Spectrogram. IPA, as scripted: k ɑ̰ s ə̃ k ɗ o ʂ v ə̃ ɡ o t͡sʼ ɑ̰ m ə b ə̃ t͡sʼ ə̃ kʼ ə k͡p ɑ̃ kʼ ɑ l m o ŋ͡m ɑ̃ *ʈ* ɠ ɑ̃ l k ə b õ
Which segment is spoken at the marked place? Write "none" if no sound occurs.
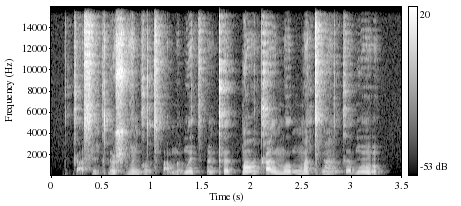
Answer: t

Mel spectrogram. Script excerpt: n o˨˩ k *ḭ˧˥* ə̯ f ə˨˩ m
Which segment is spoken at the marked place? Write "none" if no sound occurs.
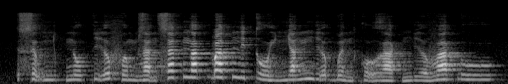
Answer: ḭ˧˥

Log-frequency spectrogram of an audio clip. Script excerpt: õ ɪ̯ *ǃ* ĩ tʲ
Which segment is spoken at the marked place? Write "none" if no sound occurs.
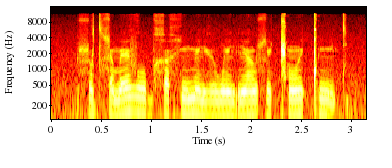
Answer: ǃ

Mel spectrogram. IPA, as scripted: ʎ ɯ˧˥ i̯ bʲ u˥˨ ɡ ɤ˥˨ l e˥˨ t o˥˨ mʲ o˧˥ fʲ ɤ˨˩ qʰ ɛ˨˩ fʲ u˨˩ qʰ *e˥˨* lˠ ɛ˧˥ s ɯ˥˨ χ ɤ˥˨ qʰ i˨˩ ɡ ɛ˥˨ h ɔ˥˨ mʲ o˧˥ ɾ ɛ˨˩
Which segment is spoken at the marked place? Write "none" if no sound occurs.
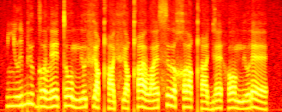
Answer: e˥˨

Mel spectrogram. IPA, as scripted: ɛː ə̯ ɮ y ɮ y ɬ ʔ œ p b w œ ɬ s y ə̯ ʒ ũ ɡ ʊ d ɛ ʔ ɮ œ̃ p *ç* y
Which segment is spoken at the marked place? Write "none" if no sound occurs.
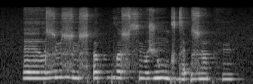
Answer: h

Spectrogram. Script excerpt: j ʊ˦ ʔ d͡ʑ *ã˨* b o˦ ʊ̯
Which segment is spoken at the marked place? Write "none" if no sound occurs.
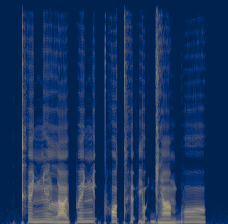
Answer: ã˨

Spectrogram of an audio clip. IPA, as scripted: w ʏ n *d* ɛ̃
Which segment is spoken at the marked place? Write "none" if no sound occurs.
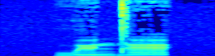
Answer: d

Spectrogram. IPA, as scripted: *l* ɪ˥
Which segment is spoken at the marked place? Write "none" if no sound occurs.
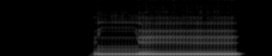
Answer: l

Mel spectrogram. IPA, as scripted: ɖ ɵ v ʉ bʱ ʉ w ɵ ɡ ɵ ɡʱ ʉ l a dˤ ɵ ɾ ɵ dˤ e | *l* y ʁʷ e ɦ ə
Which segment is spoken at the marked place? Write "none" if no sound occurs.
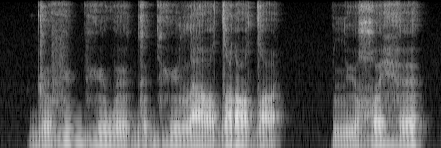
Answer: l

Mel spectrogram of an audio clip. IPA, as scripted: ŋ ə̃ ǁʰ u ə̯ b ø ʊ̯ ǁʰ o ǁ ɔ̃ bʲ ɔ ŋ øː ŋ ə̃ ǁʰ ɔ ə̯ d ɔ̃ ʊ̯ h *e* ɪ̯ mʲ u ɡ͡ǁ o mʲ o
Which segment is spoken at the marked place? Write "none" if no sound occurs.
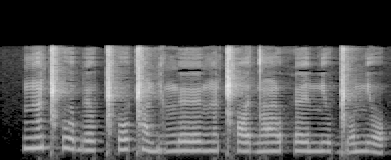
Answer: ø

